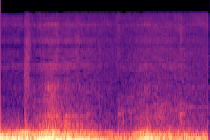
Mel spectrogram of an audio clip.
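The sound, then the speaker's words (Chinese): A twelve-cylinder twin-turbo car engine revs with a deep, loud, continuous rumble that swells slightly, heard alone without talk. “你们看这部车多么先进。 现在发动。”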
